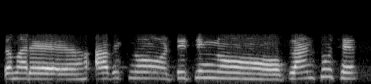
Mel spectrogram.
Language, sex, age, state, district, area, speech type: Gujarati, female, 18-30, Gujarat, Junagadh, rural, conversation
